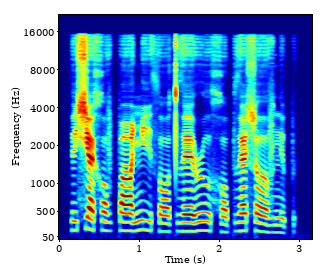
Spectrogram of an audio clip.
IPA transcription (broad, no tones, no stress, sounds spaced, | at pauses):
ɪ ɕ æ x ɔ v p ɑː ɲ i θ ɔː t ð ɛ ɹ ʊ x ɔ p ð æ ɬ ʌː v n ɪ p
